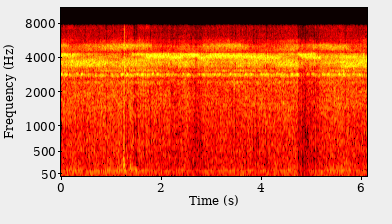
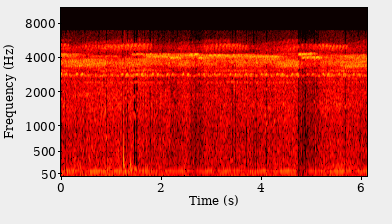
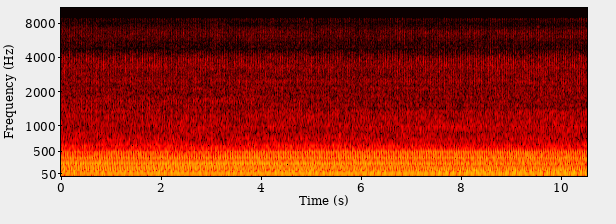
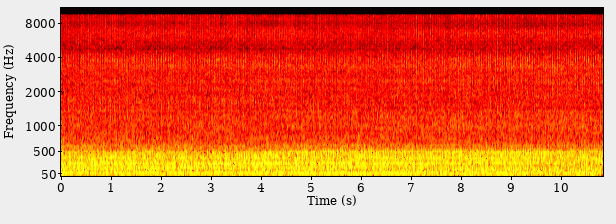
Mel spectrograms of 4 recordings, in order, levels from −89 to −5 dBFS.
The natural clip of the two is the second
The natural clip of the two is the first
